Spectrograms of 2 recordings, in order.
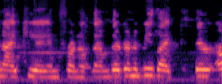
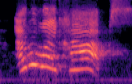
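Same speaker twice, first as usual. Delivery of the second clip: very high, squeaky put-on voice; 13 semitones higher than usual. Imitating wimps who say they don't like hops: high put-on voice. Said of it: "I'm doing a high voice".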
